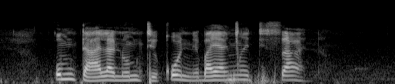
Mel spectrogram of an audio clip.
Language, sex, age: Xhosa, female, 23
